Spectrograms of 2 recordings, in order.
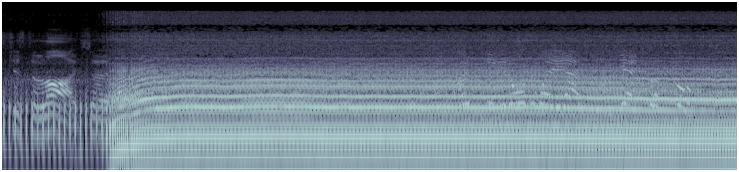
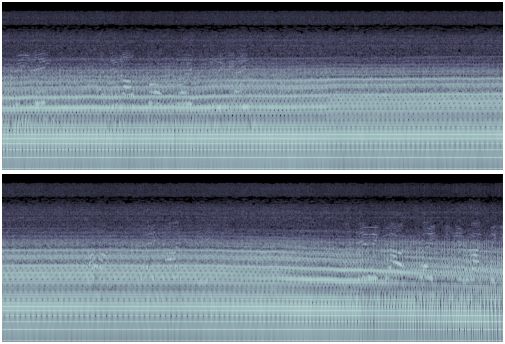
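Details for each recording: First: Repaired Ryobi two-stroke strimmer started on choke after priming, carburettor screw turned a quarter turn; settles into a fast idle with a slightly uneven, burbling beat; rough idle after carburettor adjustment, owner thinks mixture needs fine tuning. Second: Ryobi string trimmer two-stroke after repair, air/fuel mixture screw adjusted about a quarter turn, idle left as is: even, buzzy note holding steady revs, easing down near the end without misfires or bogging; runs cleanly.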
